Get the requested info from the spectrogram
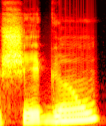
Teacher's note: o ditongo nasal tem dois sons de vogal e ocorre no final da palavra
